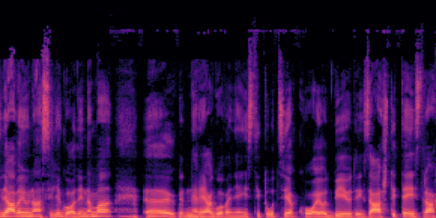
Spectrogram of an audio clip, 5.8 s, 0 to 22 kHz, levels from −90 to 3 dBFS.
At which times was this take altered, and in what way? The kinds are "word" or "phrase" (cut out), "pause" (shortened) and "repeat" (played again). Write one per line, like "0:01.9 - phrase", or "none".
0:02.4 - phrase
